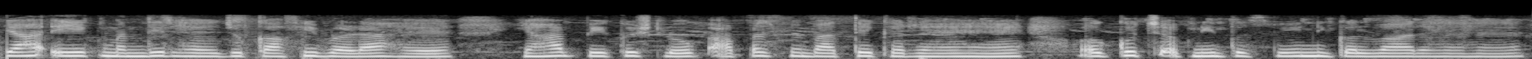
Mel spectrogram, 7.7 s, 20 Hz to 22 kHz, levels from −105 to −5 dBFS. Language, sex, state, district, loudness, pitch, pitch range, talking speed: Hindi, female, Uttar Pradesh, Jalaun, -20 LUFS, 225 Hz, 210-240 Hz, 195 wpm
